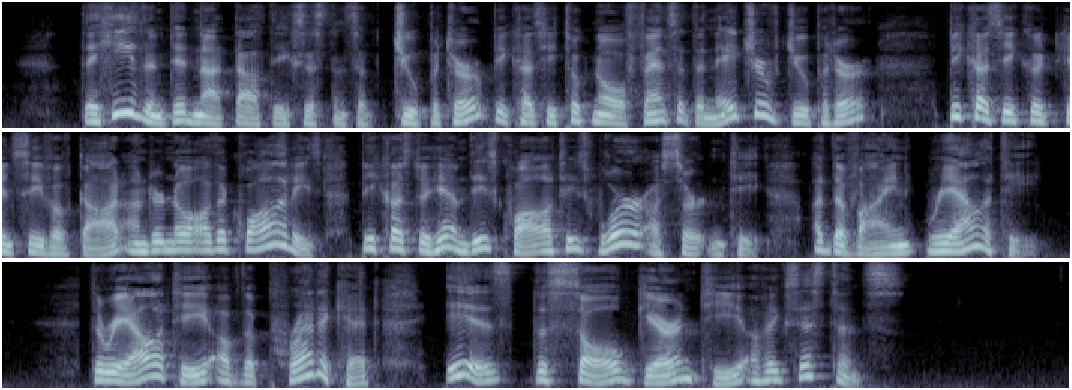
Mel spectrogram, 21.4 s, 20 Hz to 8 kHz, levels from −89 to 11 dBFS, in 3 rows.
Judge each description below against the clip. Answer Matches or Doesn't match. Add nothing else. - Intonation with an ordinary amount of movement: Doesn't match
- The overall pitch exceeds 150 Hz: Doesn't match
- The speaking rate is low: Doesn't match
